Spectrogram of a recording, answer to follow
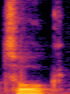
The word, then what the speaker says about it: talk: Ça sera talk et pas talk.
